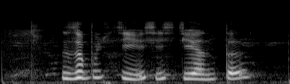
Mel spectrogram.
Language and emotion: Russian, sad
